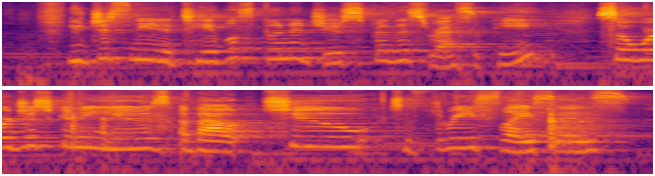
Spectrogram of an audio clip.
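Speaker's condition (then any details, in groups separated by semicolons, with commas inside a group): No condition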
